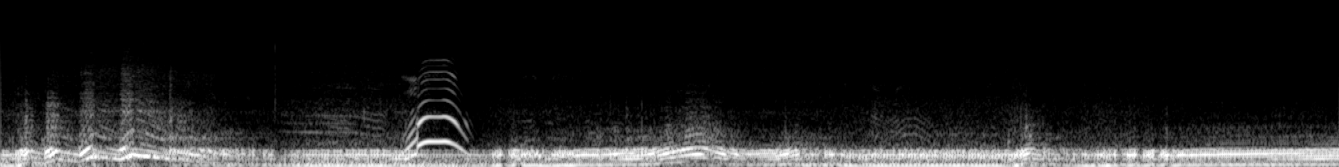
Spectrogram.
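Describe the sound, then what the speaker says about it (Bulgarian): Motorcycles being ridden, their engines revving and surging in rising and falling pitches, loud and close with rough rumble, while people talk over them. "Караме мотори!"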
